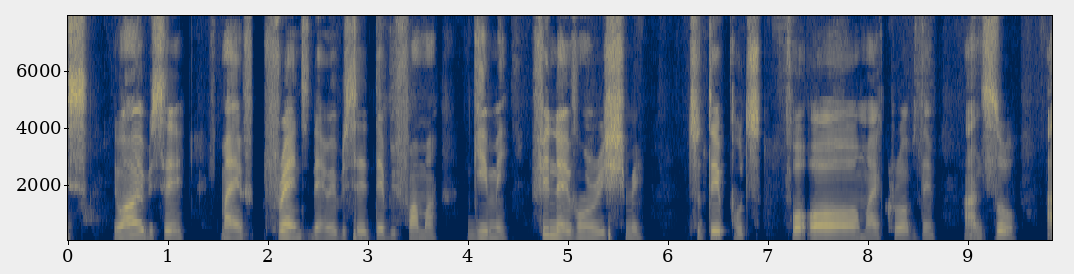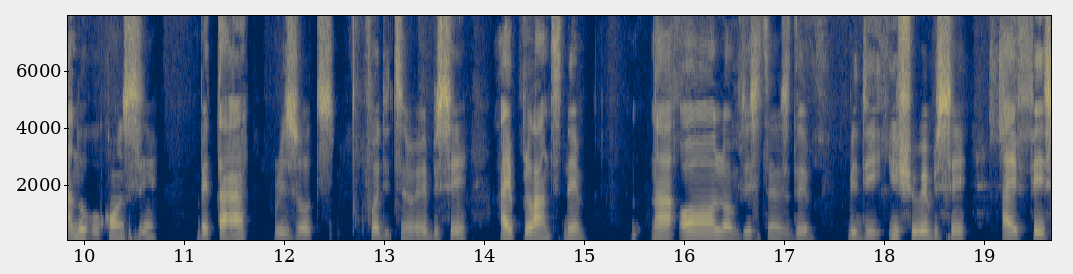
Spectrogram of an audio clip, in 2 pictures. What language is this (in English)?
Nigerian Pidgin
